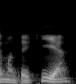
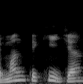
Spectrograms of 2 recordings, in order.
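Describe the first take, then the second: First: Mantequilla as "mantekia", ll dropped. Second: Mantequilla with a clear ll, "mantekiya"; correct ll. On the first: Teacher showing the mistaken form of mantequilla. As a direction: drop the ll in mantequilla. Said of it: "no dice mantequilla". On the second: Teacher giving the correct form of mantequilla. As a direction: sound the ll fully in mantequilla. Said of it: "dice mantequilla". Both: Shown as a demonstration.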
